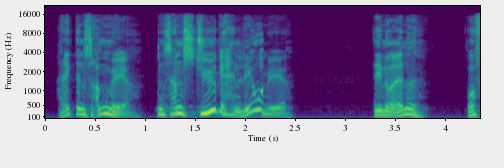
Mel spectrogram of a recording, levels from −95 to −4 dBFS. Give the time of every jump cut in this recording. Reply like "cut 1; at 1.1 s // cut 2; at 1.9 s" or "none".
cut 1; at 1.1 s // cut 2; at 2.2 s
